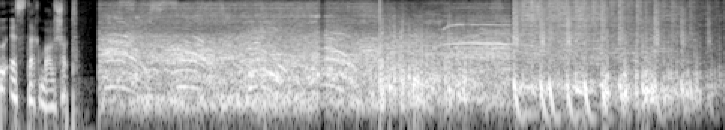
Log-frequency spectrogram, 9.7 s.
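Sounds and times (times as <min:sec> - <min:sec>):
speech: 0:00.0 - 0:02.6
noisy crowd chatter and cheering: 0:01.3 - 0:09.4
fireworks crackling and booming at New Year celebration: 0:05.0 - 0:09.6.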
